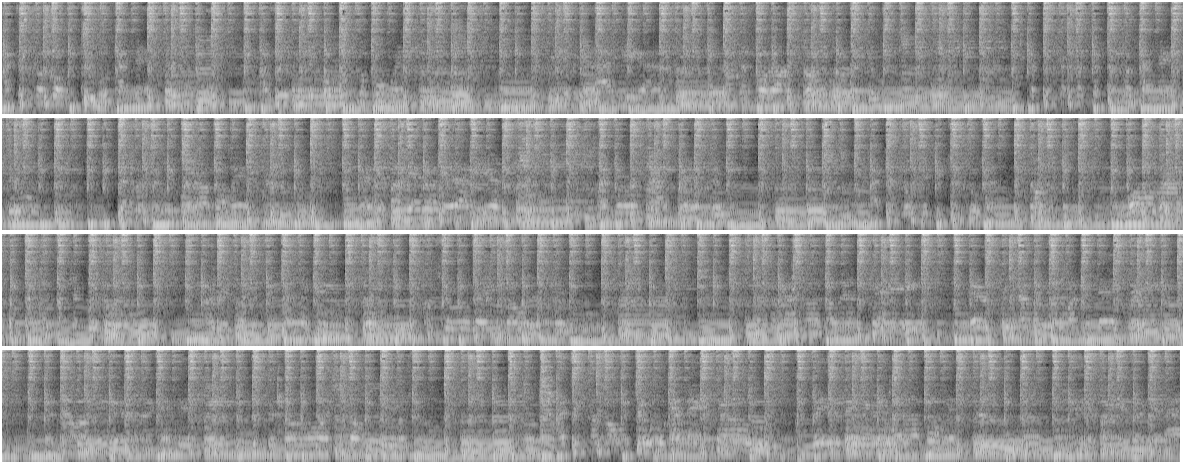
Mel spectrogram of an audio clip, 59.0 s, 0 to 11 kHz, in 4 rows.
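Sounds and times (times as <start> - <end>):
rock song with steady beat: 0.0 - 59.0.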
